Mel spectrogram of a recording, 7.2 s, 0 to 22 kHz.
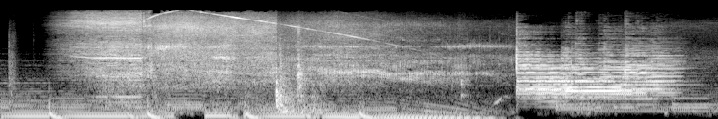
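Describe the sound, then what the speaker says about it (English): Disabled handrails being cut off a 1978 Quintrex Fish-Finder aluminium boat with a power cutting tool, a loud, sustained grinding and ringing metallic whine with a sweeping pitch, then a sudden sharper burst near the end. "cut the disabled handrails off"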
